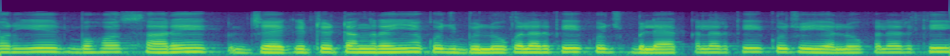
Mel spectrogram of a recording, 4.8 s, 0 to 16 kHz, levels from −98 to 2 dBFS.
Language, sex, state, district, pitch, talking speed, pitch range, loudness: Hindi, female, Himachal Pradesh, Shimla, 190 Hz, 265 wpm, 180-200 Hz, -15 LUFS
